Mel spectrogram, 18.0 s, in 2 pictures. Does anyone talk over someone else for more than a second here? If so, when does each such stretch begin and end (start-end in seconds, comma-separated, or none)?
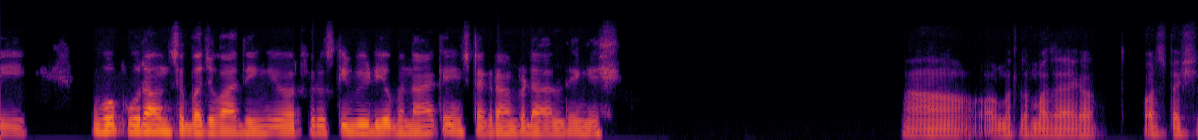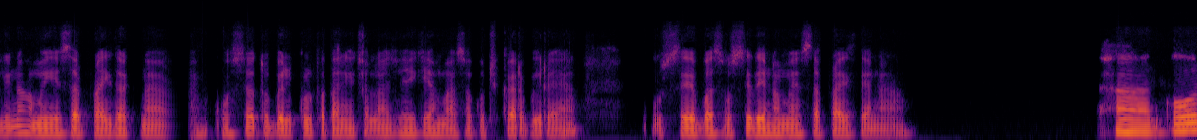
none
